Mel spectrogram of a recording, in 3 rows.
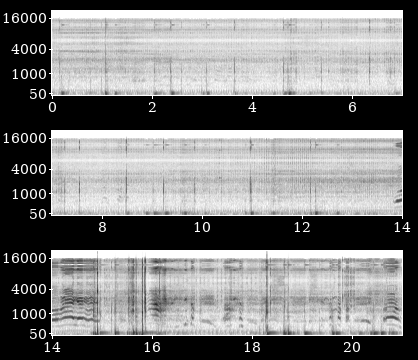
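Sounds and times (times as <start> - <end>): sharp clicks and knocks: 14.8 - 16.0, 18.2 - 20.6.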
